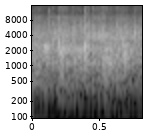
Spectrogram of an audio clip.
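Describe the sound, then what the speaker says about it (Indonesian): Lively audience applause for Om Bas at an intercultural student camp, a dense, close, steady wash of clapping filling the whole moment with no speech over it. "Sekali lagi aplaus yang meriah untuk Om Bas."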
